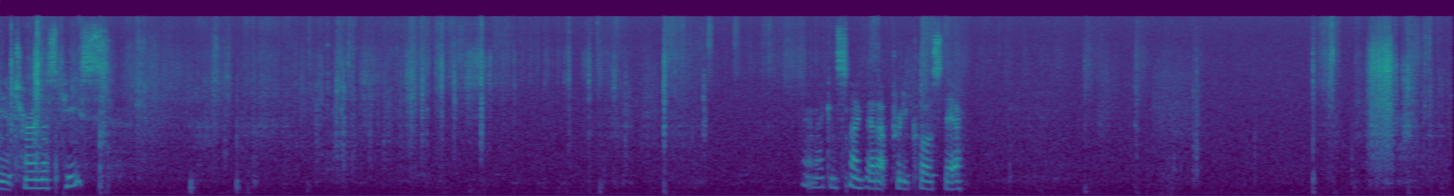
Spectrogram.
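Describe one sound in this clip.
Cloth rustles softly as hands move it.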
